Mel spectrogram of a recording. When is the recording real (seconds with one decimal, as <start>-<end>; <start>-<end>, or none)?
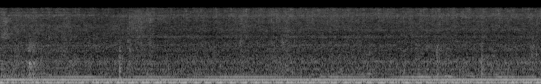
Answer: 0.0-5.4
